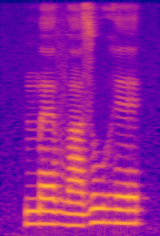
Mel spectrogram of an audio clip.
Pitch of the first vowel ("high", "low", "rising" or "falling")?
low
